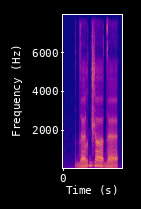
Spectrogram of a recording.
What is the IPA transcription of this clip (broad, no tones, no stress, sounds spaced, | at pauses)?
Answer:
d ɛ l d͡ʒ ɜː d̪ ɛ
